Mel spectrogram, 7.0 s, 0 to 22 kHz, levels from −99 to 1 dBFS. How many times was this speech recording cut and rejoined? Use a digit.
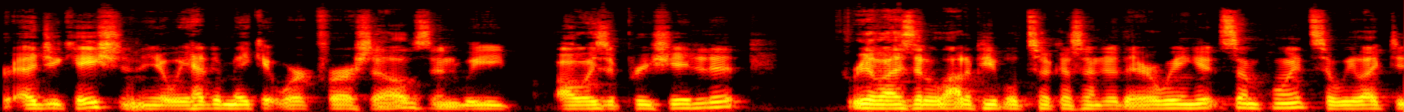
0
